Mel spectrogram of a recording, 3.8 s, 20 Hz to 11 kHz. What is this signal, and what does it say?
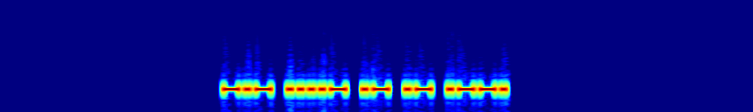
Morse code, heard as a keyed tone, about 46 wpm, 700 Hz. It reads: K4AAP
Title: USA Call Signs - 5 Characters - 6x Character Spacing - 45wpm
